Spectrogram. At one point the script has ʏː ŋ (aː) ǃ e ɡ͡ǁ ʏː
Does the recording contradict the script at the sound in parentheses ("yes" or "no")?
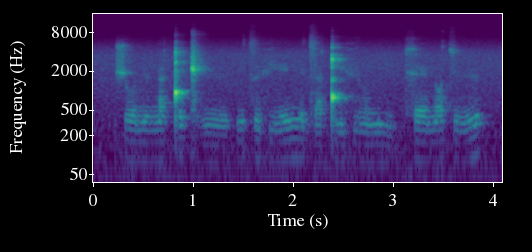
yes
